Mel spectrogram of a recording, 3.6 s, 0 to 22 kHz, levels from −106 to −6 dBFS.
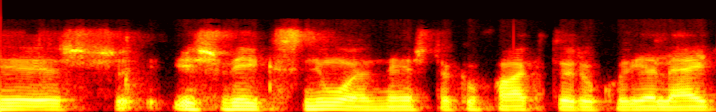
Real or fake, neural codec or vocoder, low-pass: real; none; 10.8 kHz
